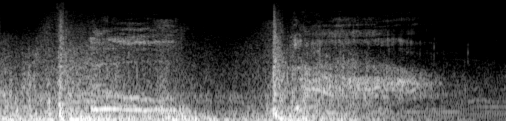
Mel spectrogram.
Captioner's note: groaning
